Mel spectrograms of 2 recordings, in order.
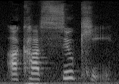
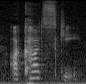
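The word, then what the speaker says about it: Akatsuki: episodes of Naruto chutin I realized that the U is silent so therefore it must be pronounced akatski and if you think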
